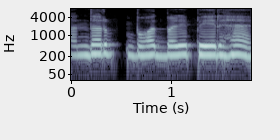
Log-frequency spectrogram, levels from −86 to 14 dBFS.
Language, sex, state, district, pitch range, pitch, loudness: Hindi, female, Jharkhand, Deoghar, 220-230 Hz, 225 Hz, -13 LUFS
